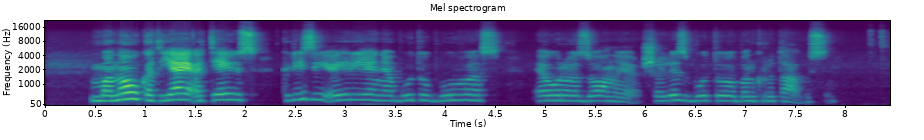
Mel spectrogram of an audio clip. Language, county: Lithuanian, Vilnius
